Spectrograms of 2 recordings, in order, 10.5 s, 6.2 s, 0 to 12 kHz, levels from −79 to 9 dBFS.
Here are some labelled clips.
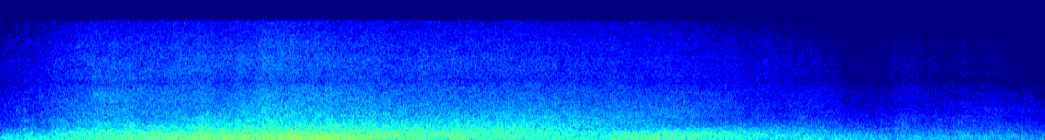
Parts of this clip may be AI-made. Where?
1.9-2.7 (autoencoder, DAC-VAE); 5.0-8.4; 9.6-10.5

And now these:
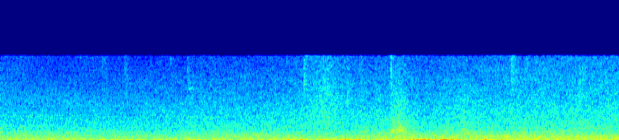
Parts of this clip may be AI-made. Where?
0.0-1.5 (autoencoder, DAC-VAE)

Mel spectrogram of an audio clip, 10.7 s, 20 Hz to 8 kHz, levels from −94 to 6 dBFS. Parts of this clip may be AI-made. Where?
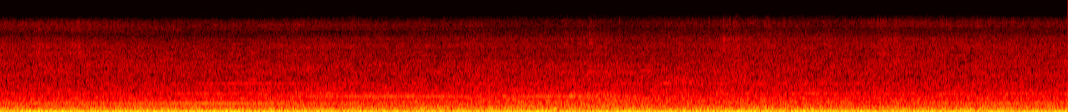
2.0-4.3 (autoencoder, DAC-VAE)

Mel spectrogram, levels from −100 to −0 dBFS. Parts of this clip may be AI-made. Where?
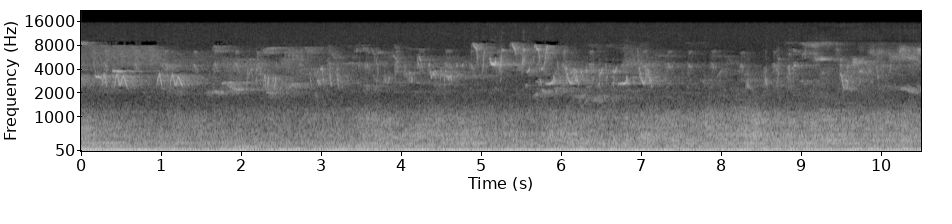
9.1-10.5 (autoencoder, DAC-VAE)

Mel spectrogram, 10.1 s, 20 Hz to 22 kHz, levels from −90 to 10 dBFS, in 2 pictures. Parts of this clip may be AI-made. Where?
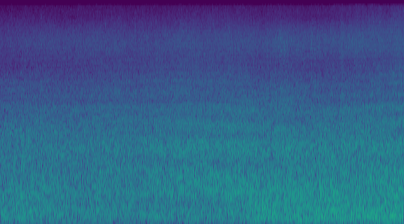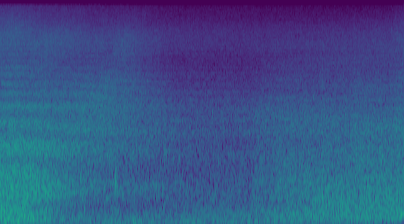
none

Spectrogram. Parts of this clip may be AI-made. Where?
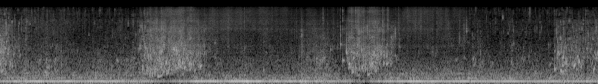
1.5-4.7 (autoencoder, DAC-VAE)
